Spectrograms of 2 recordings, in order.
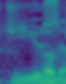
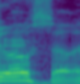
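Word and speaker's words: Juuso: it's J-U-U-S-O. – I know, but when he was pronouncing it, there was like a not like Crafin a or something. Juoso. Or? It's like there was it was a pause between the two U's.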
